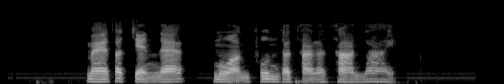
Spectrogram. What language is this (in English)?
Thai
